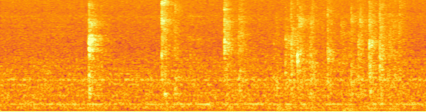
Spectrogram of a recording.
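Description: Typing on a computer keyboard: scattered key clicks, sparse at first and a quicker run near the end, over a steady low hum.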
